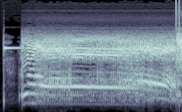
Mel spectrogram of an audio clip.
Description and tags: "AAAAAAARRRR!"
Originally recorded for a scene in a Starship Troopers Half-Life map that was never released. These are supposed to be soldiers talking to eachother after first landing on the surface of the bug planet.
The voice actor is myself (Josh Polito).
